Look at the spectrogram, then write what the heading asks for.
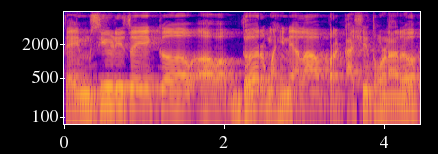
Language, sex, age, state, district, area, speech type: Marathi, male, 45-60, Maharashtra, Satara, urban, spontaneous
